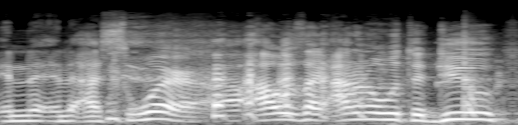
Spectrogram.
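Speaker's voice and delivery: high, loud, panicked retelling of being scared; panicky fear. Retold or imitated. Fighter retelling sea urchin scare to teammates, high panicked voice. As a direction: relive the terror of thinking he's dying.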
